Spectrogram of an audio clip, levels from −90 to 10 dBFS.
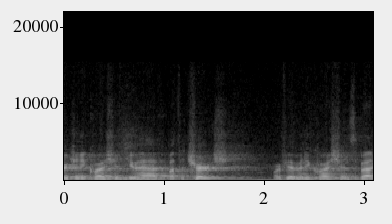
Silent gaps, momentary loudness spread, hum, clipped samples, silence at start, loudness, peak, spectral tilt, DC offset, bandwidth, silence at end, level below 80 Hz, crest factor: none; 12 LU; none; under 0.1%; 0 s; -32 LUFS; -12 dBFS; -5.5 dB/octave; 0.5%; 15.5 kHz; 0 s; -68 dBFS; 20 dB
